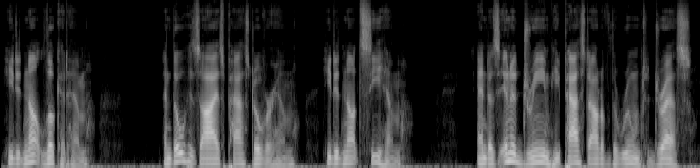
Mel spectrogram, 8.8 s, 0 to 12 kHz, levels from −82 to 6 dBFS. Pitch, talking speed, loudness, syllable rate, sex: 105 Hz, 215 wpm, -21 LUFS, 5.2 syllables/s, male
